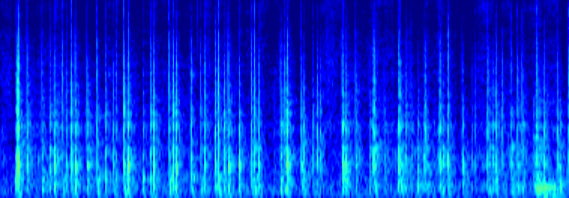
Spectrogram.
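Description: Long fingernails scratch and tap the face and edge of a thin, flat grey chipboard sheet. A quick, uneven run of sharp, dry clicks with a woody mid-range knock mixes with brief scratchy rasps, each hit dying away almost at once.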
